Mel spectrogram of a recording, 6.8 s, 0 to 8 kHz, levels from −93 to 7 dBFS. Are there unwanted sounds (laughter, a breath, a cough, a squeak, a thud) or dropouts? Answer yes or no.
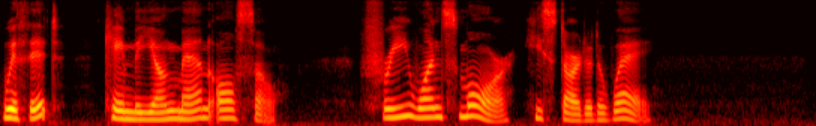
no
